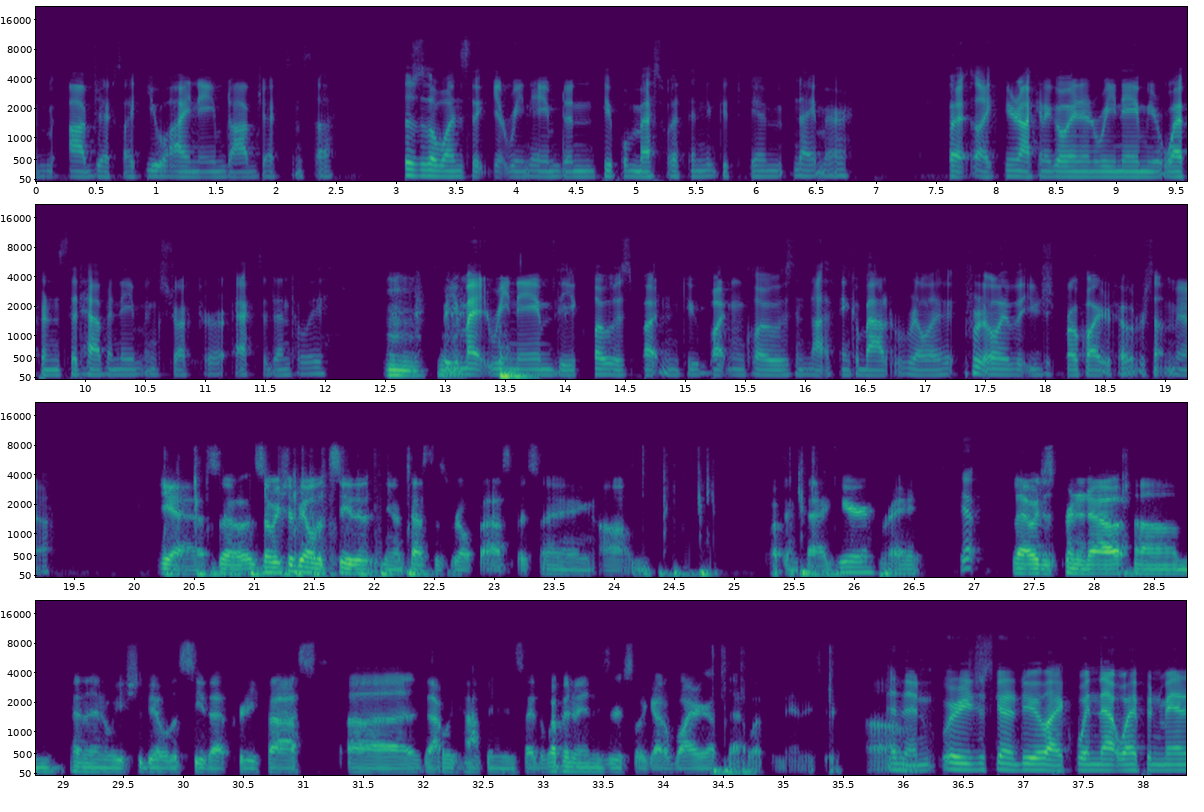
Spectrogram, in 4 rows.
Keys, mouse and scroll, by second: 0.0-0.9 typing, 1.4 alt+Left, 7.8 ctrl+s, 18.2-19.6 typing, 19.9 Left, 20.2 Right, 20.7 Left, 20.7 BackSpace, 20.8 Left, 21.5 shift+', 21.9 Left, 22.0 Left, 22.2 Right, 24.1 Right, 24.4-25.4 typing, 25.6 ctrl+s, 25.7 Down.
